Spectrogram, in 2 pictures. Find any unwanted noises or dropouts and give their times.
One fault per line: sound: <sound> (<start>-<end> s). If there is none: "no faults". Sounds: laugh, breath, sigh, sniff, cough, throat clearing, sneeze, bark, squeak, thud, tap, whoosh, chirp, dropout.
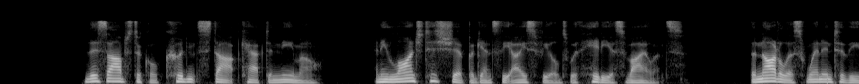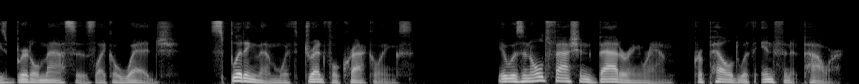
no faults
